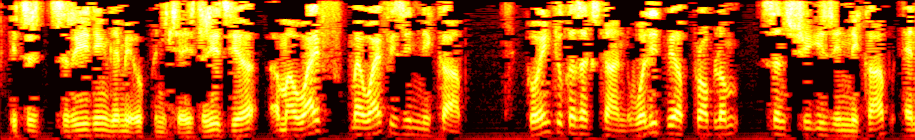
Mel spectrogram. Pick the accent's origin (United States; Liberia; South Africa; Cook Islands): South Africa; Now, from as a South African, my first point of entry into the country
